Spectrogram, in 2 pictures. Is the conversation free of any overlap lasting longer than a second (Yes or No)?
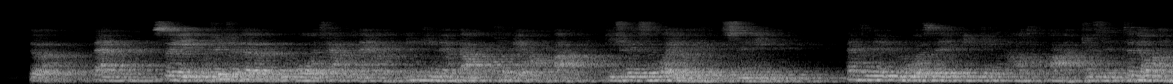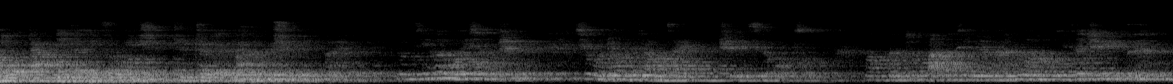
No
